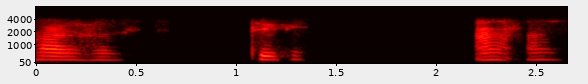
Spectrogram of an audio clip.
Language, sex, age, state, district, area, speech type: Assamese, female, 30-45, Assam, Biswanath, rural, conversation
